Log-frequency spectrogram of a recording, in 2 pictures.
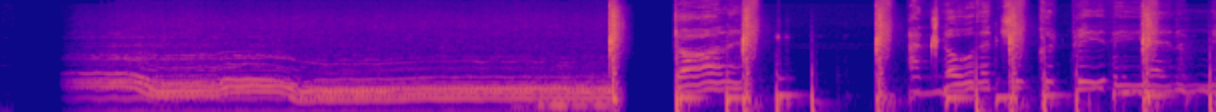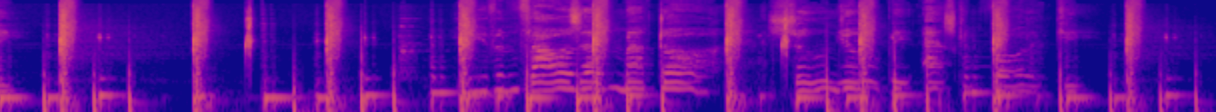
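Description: A song plays at full volume, opening with a few seconds of sustained, gliding tones before a punchy, steady beat kicks in with layered melodic parts over it.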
